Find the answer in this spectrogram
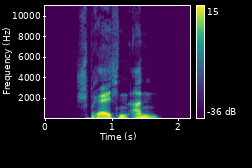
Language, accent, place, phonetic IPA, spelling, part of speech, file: German, Germany, Berlin, [ˌʃpʁɛːçn̩ ˈan], sprächen an, verb, De-sprächen an.ogg
- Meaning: first/third-person plural subjunctive II of ansprechen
